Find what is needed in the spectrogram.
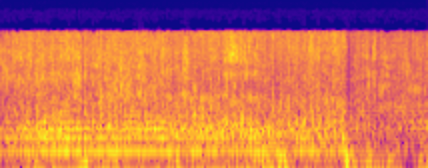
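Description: A helicopter running close by, its rotor turning: a loud, steady noise that stops abruptly about three and a half seconds in.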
